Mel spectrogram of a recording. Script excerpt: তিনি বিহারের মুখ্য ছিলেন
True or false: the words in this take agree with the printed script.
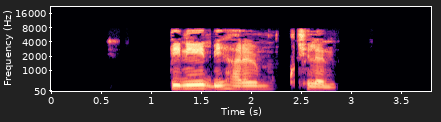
true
